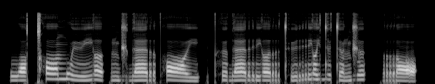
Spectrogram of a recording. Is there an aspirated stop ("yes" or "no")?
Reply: yes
